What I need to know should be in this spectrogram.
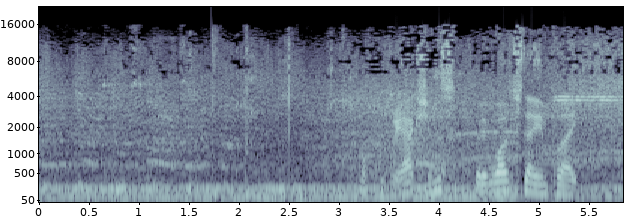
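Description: A volleyball is struck hard.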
